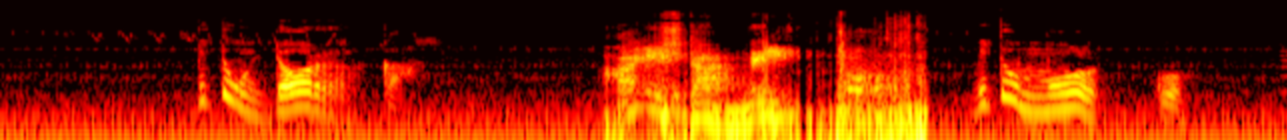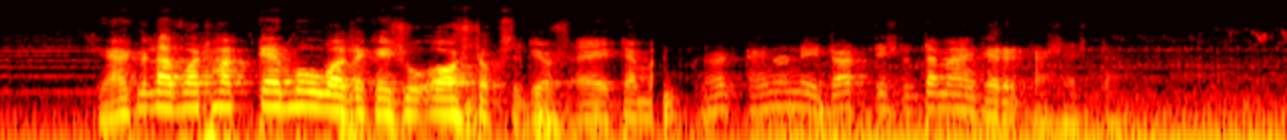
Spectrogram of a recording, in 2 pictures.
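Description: A man speaks gruffly and with irritation, close by.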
